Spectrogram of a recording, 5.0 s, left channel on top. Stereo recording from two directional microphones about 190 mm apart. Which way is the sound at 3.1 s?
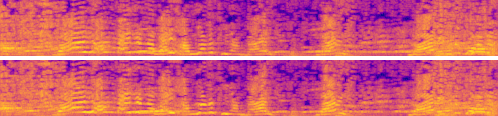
25° right (ahead or behind).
